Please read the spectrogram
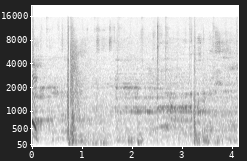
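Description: Stunt scooter and rider landing on a wooden skatepark ramp: one sharp, loud bang with a short ringing tail under a second in, then lighter knocks and wheel clatter as the scooter rolls on.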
